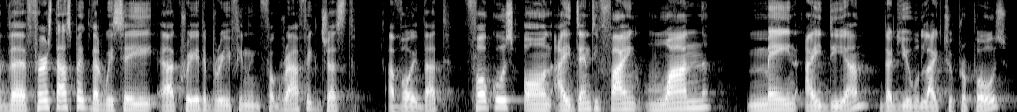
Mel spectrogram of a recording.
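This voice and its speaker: Man facilitating a conference workshop, smooth voice. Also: medium pitch, a bit bright. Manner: gives instructions, lists options with fillers. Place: conference room.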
